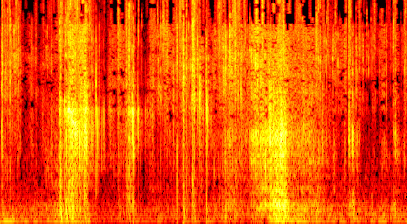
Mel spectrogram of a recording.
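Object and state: Dry, brittle soap rolls crushed by hand.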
